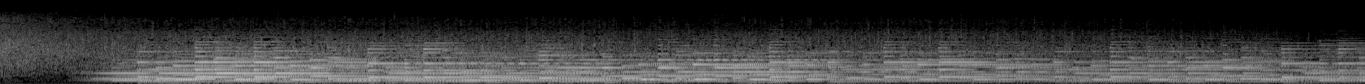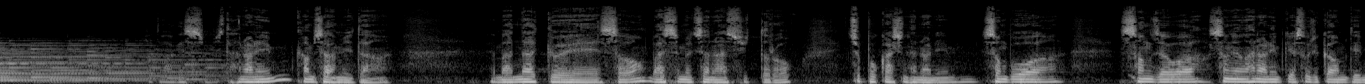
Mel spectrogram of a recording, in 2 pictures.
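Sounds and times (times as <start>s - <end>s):
audience applause: 0.0s - 14.5s
speech: 16.1s - 17.6s, 18.6s - 27.2s.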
